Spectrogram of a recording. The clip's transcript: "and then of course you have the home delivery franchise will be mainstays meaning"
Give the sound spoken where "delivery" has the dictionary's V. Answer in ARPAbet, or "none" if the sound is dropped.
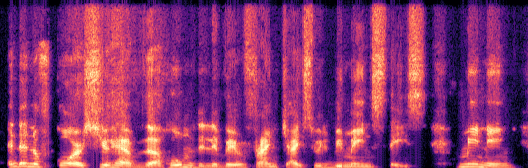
V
